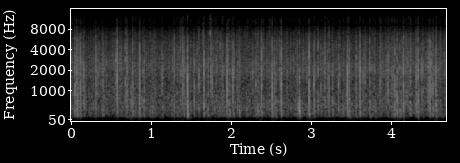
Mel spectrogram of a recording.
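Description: Steady rain falling on a tarp overhead: a dense, irregular patter of drop hits.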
